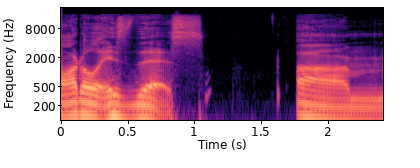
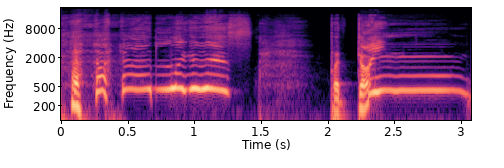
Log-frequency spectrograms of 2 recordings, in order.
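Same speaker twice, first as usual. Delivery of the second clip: squeaky laugh; 4 dB louder, much slower than usual. Real, not acted. Laughing at the worst car.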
